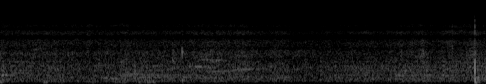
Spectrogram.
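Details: Steady broadband hiss like running water, with a few faint ticks and one sharp click just before the end; no animal voice stands out.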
